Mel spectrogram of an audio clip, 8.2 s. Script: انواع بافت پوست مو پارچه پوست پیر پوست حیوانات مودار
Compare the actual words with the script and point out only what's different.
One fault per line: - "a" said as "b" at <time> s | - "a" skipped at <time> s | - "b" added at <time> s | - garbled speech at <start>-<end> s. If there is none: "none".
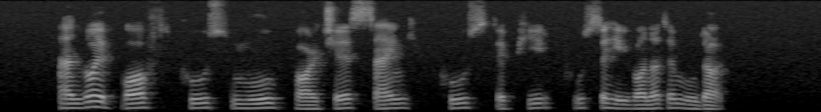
- "سنگ" added at 3.5 s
